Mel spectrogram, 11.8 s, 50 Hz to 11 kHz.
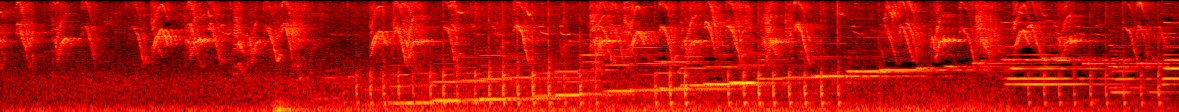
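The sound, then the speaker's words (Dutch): Sparrows chirp busily in a garden where a great spotted woodpecker is also present, bright short calls overlapping throughout above a steady run of tones that climb gradually in pitch. “Dan tellen ze in ieder geval een stuk of wat mussen en 1 dik tevreden grote bonte specht.”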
